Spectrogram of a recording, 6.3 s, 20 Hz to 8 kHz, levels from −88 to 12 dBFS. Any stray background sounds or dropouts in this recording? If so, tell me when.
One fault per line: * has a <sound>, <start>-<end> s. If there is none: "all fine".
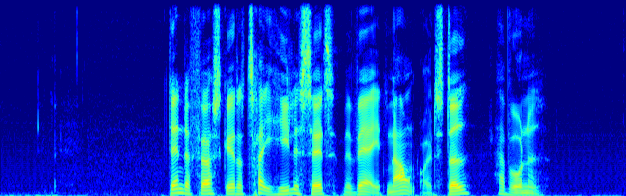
all fine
